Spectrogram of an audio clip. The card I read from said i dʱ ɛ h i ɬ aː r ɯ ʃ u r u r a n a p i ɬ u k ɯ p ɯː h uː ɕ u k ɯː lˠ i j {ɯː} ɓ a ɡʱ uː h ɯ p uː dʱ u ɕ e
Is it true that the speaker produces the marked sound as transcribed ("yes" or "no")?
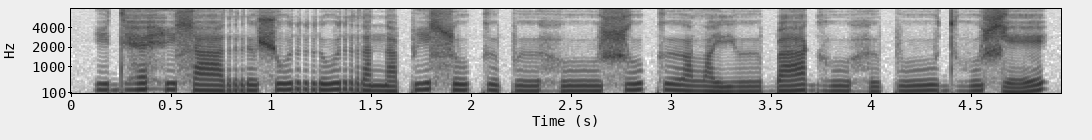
yes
